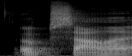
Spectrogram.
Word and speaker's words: Uppsala: other swedish friends i've heard of uppsala is that how you pronounce it yeah um is that a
